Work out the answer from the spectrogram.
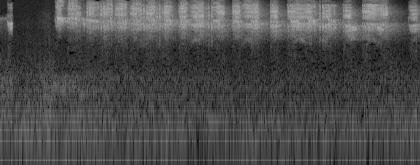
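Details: Black Redstart fledglings at their nest in Portugal, parents still bringing food; after a short quiet gap, intense high-pitched, hissy calling bursts out and runs on in rapid repeated pulses.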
